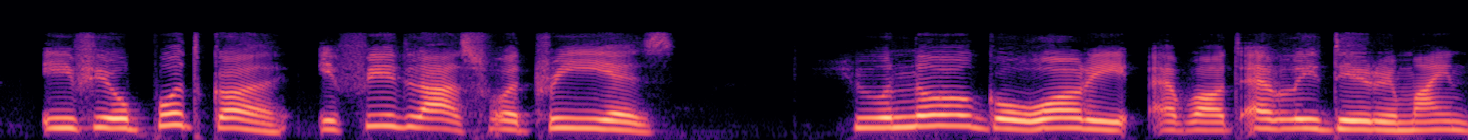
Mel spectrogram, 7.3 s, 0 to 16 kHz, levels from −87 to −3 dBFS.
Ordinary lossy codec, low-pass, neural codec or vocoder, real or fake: none; 7.2 kHz; codec, 16 kHz, 0.5 kbps, X-Codec, HuBERT features, trained on LibriSpeech; fake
